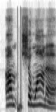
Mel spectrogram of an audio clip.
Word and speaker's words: Shawana: Shawana, I said it right? Yes.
